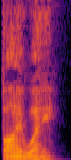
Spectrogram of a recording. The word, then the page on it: byway: British English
